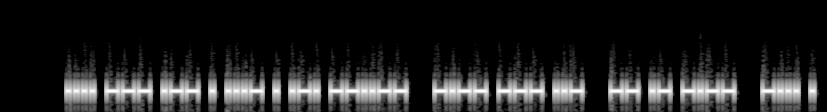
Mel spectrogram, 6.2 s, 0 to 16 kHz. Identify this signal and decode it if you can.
Morse code, heard as a keyed tone, about 40 wpm, 700 Hz. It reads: HOWEVER, YOU MAY BE
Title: Sentences from Top 1600 Words 40wpm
